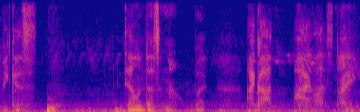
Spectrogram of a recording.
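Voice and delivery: hushed, secretive whisper under the breath. Confessing a secret to friends that dylan doesn't know: whispering. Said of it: "I have to whisper it".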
